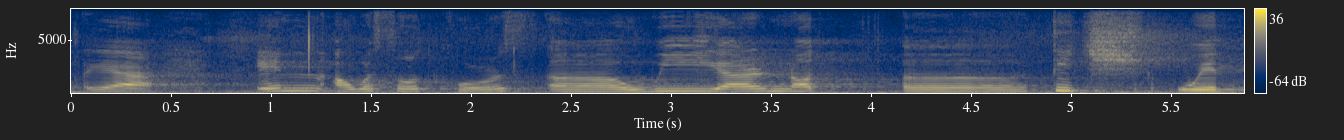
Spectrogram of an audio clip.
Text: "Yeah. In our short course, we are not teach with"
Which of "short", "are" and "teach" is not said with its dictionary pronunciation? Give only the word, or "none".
short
